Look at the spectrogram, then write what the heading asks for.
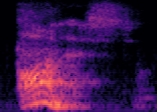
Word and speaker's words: honest: Honest. Remember, guys, honest is a little bit of a tricky one because even though the spelling starts with a consonant, what about the sound?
